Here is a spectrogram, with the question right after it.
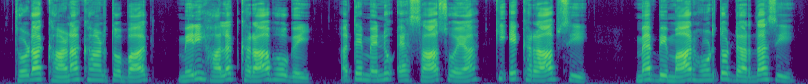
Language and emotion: Punjabi, fearful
